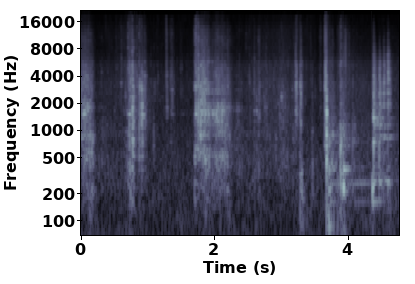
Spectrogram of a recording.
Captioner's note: scraping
